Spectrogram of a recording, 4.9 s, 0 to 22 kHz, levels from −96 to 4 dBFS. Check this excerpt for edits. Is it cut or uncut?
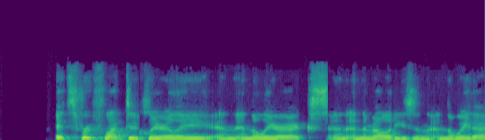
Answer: cut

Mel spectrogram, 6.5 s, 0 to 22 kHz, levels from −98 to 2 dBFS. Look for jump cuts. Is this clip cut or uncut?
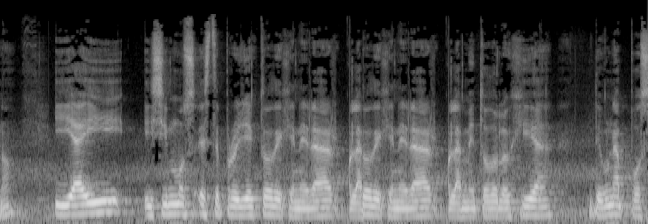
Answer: cut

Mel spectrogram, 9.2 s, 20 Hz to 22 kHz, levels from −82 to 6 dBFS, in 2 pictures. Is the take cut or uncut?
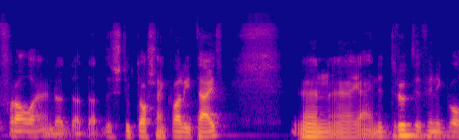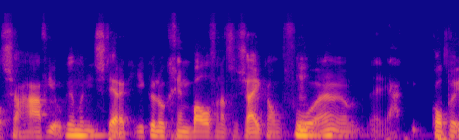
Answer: uncut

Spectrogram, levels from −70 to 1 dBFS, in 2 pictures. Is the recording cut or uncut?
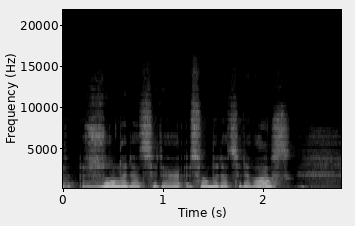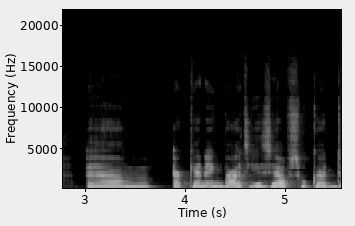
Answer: uncut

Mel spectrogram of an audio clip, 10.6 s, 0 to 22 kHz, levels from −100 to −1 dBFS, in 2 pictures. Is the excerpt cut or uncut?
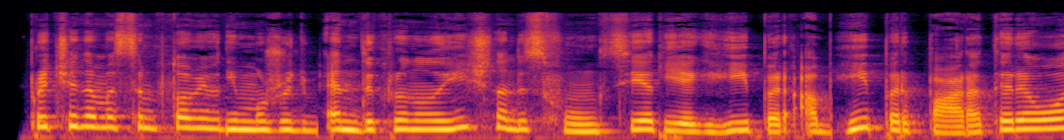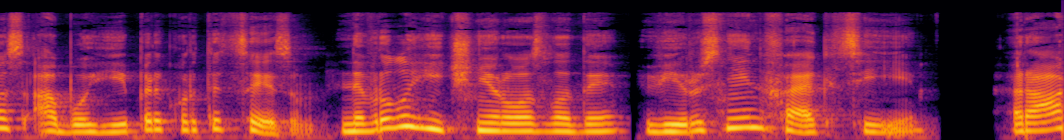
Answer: cut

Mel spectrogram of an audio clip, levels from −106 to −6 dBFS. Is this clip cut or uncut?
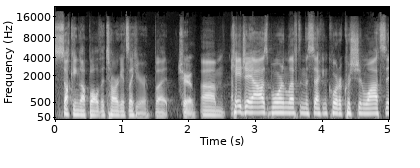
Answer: cut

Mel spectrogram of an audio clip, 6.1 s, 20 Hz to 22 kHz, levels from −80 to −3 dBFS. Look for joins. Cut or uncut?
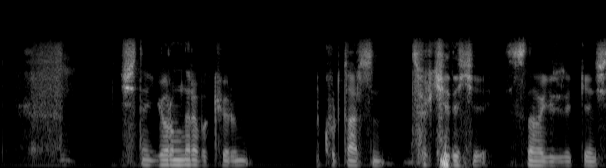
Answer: cut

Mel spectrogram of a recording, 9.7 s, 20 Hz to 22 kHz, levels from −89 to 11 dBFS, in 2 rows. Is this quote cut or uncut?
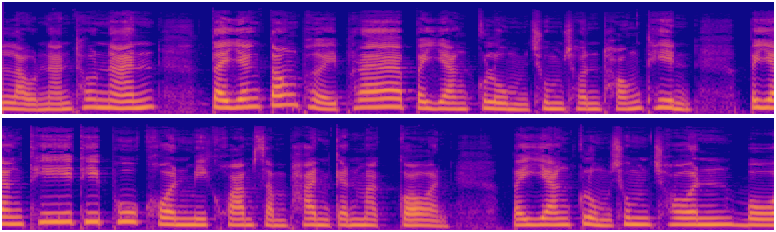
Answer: uncut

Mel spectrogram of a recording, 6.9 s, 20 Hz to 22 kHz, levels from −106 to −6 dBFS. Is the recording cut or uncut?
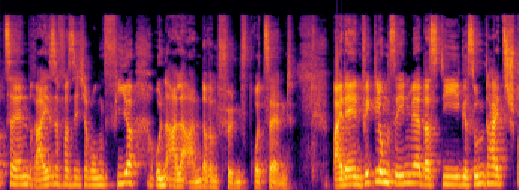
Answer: uncut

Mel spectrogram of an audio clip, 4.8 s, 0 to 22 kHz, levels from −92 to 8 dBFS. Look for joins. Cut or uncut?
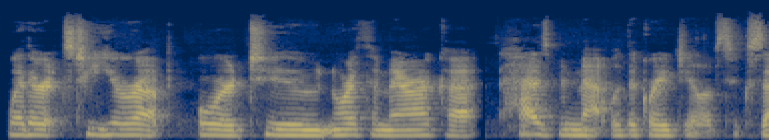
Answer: uncut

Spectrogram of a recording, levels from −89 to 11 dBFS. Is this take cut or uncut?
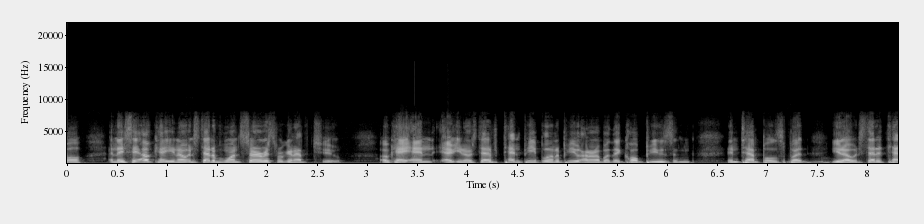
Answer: uncut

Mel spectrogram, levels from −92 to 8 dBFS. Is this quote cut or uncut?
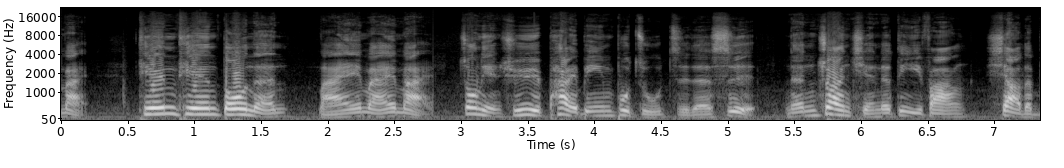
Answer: cut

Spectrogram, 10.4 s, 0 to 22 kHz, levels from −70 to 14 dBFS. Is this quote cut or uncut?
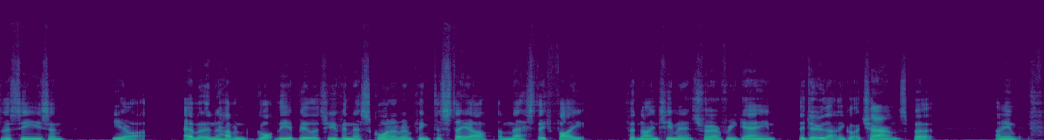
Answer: uncut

